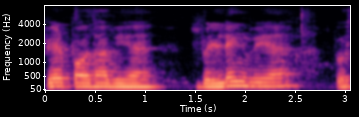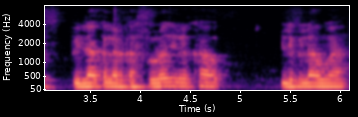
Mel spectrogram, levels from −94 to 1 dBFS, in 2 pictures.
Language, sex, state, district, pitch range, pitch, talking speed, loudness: Hindi, male, Bihar, Muzaffarpur, 130-145 Hz, 135 Hz, 150 wpm, -22 LUFS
